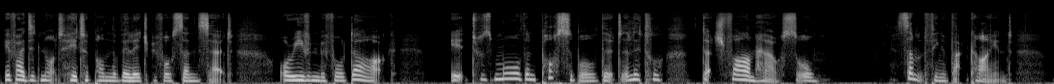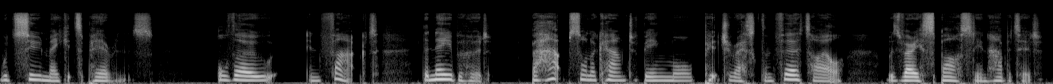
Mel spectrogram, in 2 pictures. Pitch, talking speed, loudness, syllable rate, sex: 185 Hz, 145 wpm, -22 LUFS, 4.6 syllables/s, female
